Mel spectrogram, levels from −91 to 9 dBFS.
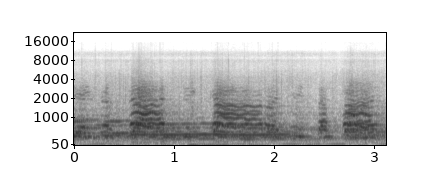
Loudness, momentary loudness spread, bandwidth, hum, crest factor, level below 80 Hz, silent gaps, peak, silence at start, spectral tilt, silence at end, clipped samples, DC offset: -17 LUFS; 9 LU; 11 kHz; none; 14 dB; -46 dBFS; none; -2 dBFS; 0 s; -6 dB/octave; 0 s; under 0.1%; under 0.1%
